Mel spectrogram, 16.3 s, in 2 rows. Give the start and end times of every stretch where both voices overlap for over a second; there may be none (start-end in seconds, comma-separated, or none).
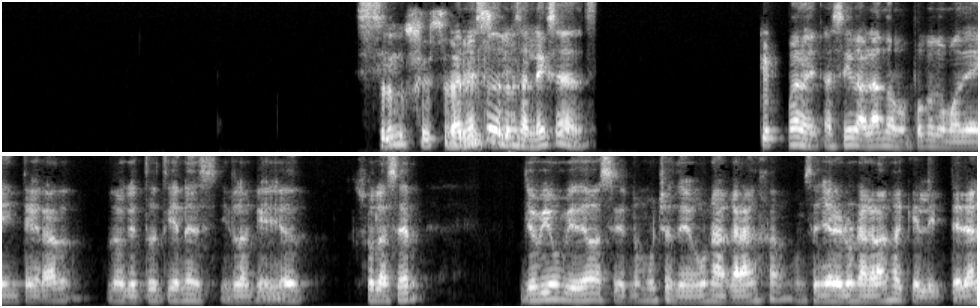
3.1-4.4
